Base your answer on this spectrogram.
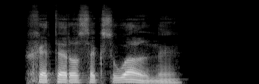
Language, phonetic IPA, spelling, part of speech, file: Polish, [ˌxɛtɛrɔsɛksuˈʷalnɨ], heteroseksualny, adjective, Pl-heteroseksualny.ogg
